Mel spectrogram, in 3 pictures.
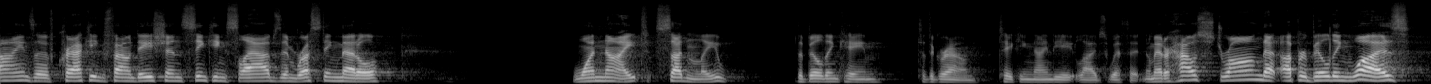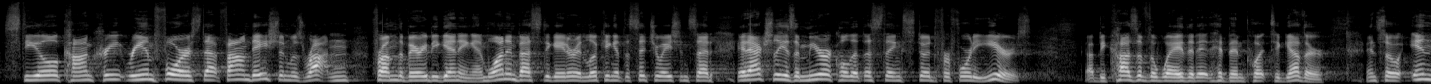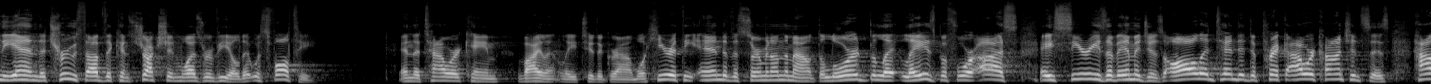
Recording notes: Message Preached at Valley Creek Church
